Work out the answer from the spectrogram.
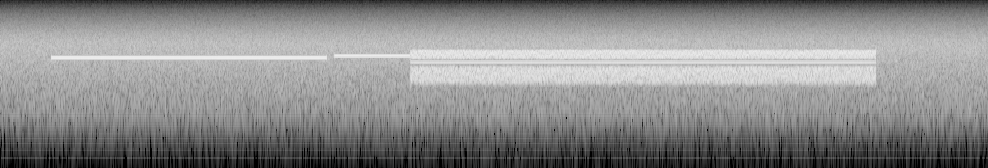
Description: Dial-up modem handshake (low-speed, two carriers), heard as two whistles, then hiss, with phone line noise.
